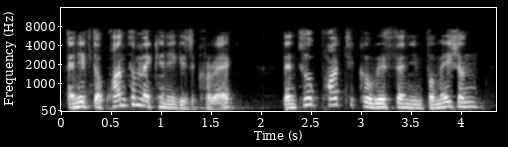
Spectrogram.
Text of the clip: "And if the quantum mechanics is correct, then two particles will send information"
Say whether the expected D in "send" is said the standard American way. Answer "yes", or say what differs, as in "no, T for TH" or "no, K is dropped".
no, D is dropped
